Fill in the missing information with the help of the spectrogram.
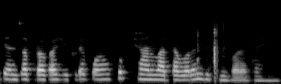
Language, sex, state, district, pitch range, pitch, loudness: Marathi, female, Maharashtra, Chandrapur, 190-235 Hz, 225 Hz, -22 LUFS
